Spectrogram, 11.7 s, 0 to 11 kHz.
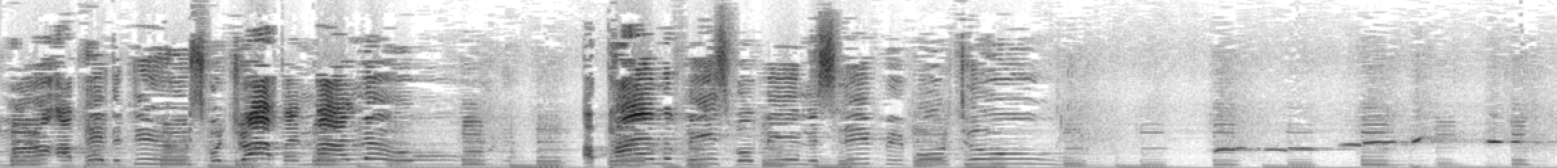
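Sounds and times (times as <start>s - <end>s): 
speech: 0.5s - 8.2s
person whistling a sliding melody: 9.1s - 11.6s.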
